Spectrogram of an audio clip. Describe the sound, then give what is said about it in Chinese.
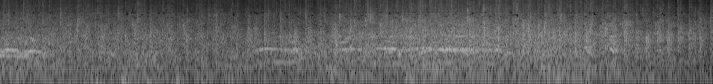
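An audience applauds to welcome two crosstalk (xiangsheng) comedians onto a stage: a long, dense wash of clapping that holds steady, swells slightly in the middle and then eases off. “请大家欣赏相声问三国，表演者呢是优秀的青年相声演员史不凡和他的师父李金斗，掌声欢迎。”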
